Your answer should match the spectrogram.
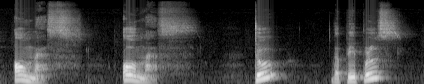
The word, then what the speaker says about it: en masse: The word that is given there is normally pronounced as en masse, but the French pronunciation is en masse, en masse, to the People's Alliance Party.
